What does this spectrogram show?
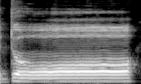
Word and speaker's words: door: In open the door. Don't pronounce the R at the end.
